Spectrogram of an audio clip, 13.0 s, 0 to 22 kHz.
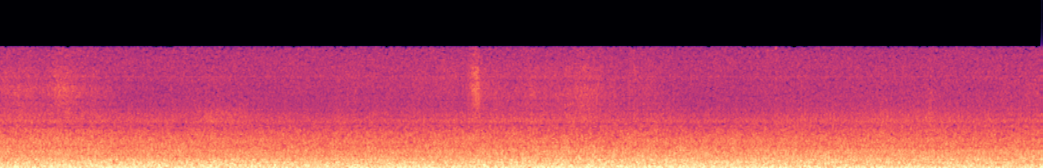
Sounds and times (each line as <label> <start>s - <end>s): Ocean 0.0s - 13.0s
